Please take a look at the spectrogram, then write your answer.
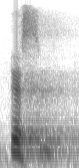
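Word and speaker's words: اسم: A noun in Arabic is known as ism. Notice the pronunciation. The sin has a sukoon. Ism. Ism, not ism.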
